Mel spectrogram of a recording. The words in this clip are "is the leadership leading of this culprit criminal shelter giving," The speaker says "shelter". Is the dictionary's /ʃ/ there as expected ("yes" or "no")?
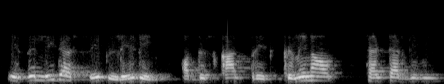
no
